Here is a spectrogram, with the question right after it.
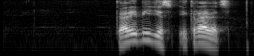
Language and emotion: Russian, positive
